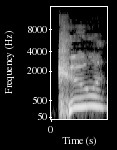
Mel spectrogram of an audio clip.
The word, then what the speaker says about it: Kew: the bad boys club coo little pigs it's spelled k-e-w it's a it's a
